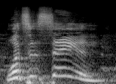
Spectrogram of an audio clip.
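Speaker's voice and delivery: high, excited "Oh, shit!" then slowed "What's it saying?"; thrilled the omelet talks; excited squeal. Retold or imitated.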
